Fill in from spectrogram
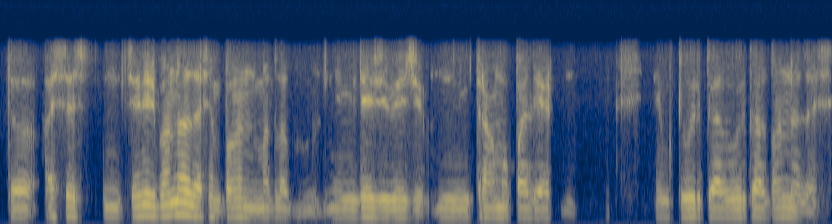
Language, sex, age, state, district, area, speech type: Kashmiri, male, 18-30, Jammu and Kashmir, Bandipora, rural, conversation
